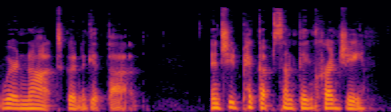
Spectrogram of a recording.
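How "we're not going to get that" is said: put-on disdainful tone, lower pitch and quieter. Retelling mom walking past the bread at the store, imitating mom's disdain. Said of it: "walk past that bread with disdain and say".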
